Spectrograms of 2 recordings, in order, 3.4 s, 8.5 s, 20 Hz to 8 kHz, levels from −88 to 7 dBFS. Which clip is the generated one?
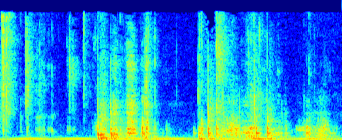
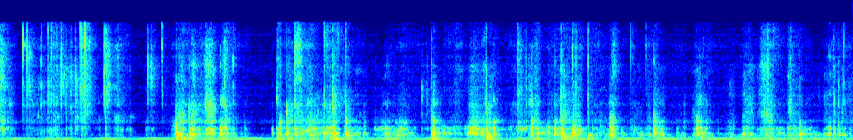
second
